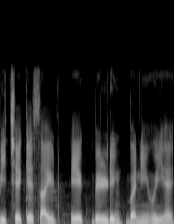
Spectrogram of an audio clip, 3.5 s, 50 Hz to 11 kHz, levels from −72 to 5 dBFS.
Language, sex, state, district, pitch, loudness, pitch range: Hindi, male, Uttar Pradesh, Lucknow, 110 Hz, -18 LUFS, 110-120 Hz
